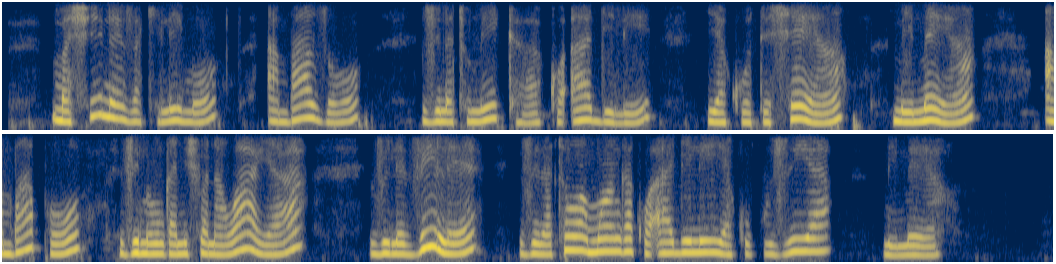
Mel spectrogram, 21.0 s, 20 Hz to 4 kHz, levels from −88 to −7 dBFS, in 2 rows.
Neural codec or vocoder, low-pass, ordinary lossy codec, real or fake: none; 3.6 kHz; Opus, 16 kbps; real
